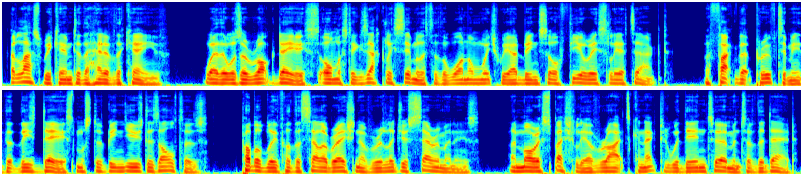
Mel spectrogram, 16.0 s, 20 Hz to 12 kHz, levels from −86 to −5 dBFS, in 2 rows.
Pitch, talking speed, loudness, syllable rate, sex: 100 Hz, 240 wpm, -21 LUFS, 6.7 syllables/s, male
